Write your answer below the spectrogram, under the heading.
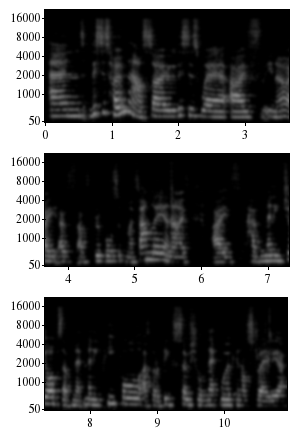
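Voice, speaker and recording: In her fifties and speaking with a Liverpool accent, this Englishwoman is a sales coach appearing as a guest on a video call interview. Her voice sits at a medium pitch and moves at a moderate pace as she chats through stories, dropping in lively asides along the way.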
